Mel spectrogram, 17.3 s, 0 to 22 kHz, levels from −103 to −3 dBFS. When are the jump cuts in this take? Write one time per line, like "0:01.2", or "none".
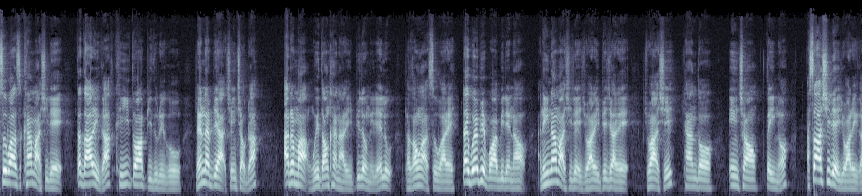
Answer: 0:09.2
